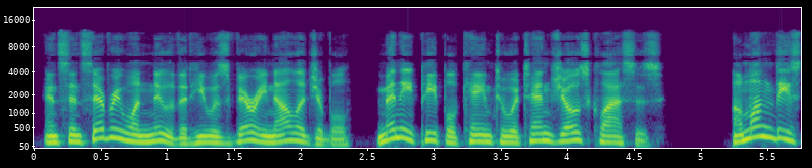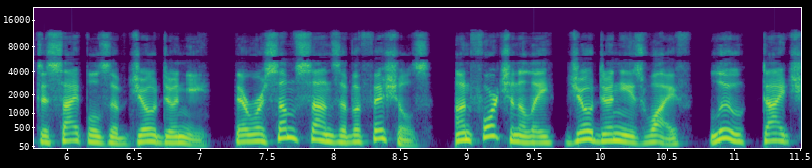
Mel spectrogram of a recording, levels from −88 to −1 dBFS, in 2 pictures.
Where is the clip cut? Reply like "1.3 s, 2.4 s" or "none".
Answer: 4.9 s, 8.8 s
